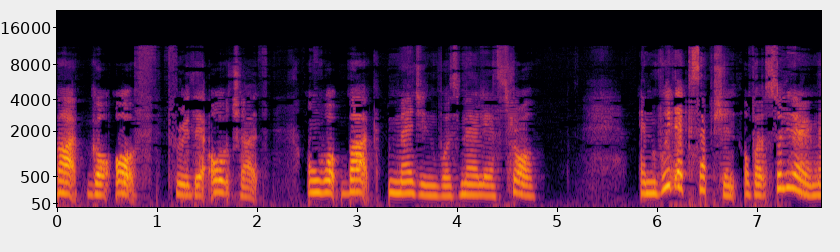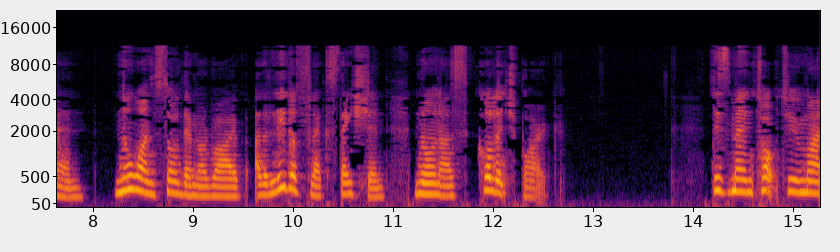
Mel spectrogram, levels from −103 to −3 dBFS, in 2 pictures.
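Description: From start to finish the speech carries heavy HE-AAC compression damage, likely from a very low bitrate near 12 kbps. Treble is rebuilt from copied lower bands, ending around 11.5 kHz, so sibilants sound gritty and metallic, with upper harmonics misaligned against the lower spectrum.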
